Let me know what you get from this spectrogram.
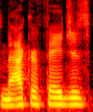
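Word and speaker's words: macrophages: you can remember that it's macro phages because it rhymes with cages or if that doesn't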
